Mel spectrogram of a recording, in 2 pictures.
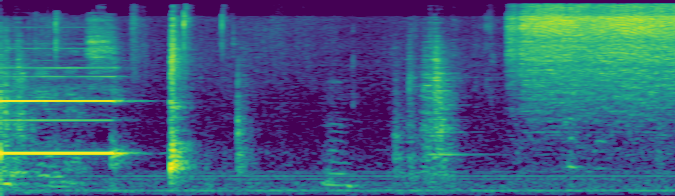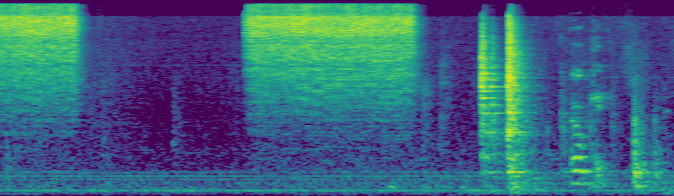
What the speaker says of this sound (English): We need cooking spray in this.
